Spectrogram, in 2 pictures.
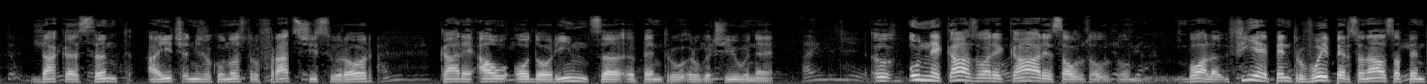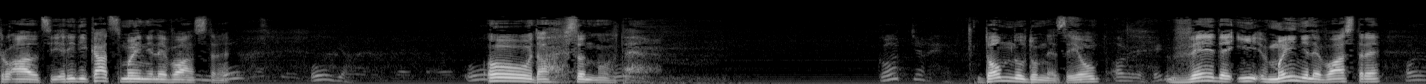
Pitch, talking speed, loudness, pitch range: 135 Hz, 85 wpm, -19 LUFS, 115-160 Hz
